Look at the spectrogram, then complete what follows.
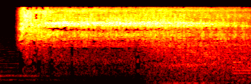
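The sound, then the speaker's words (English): Steam engines blowing out steam: a loud, steady hiss that bursts in abruptly and holds strong for over two seconds, with no voices. “they blew out steam as hard as they could. Clouds of fluffy white steam filled the air.”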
